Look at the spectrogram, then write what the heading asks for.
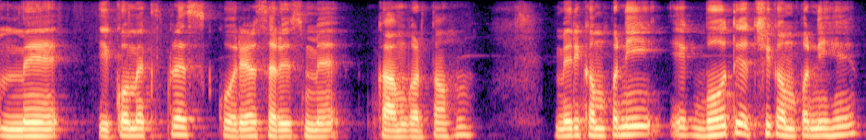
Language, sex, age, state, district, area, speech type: Hindi, male, 30-45, Madhya Pradesh, Ujjain, rural, spontaneous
